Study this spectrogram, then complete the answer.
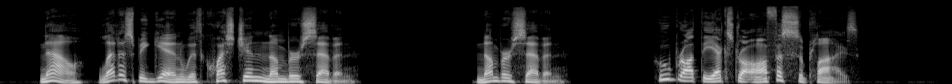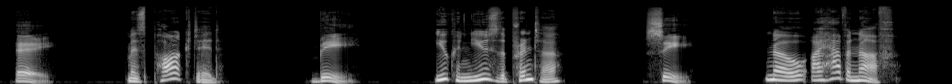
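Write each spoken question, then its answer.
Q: Who brought the extra office supplies?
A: A: Ms. Park did.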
